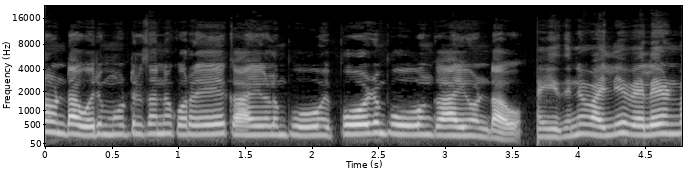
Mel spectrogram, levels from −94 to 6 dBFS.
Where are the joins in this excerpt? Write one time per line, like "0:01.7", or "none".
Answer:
0:03.6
